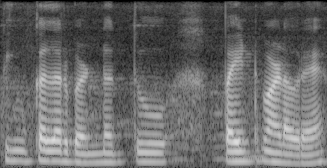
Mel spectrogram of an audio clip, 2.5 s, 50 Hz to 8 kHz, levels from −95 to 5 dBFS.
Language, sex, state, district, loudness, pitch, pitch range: Kannada, female, Karnataka, Belgaum, -18 LUFS, 165 Hz, 160-180 Hz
